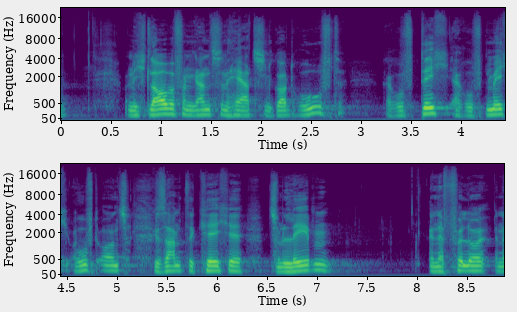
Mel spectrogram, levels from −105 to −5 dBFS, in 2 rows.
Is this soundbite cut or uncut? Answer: cut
